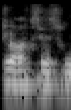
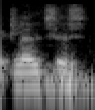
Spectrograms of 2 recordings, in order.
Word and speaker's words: glottis: So, for example, glottis in English is spelt with two T's and is pronounced glottis. We wouldn't say glotis because there are two T's.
